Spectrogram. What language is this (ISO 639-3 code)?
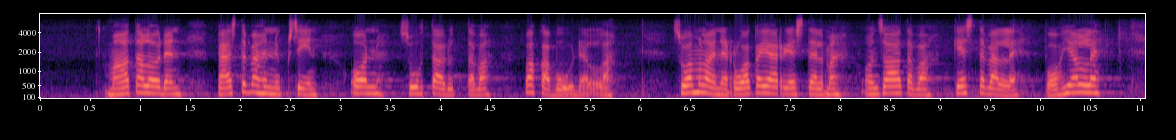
fin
